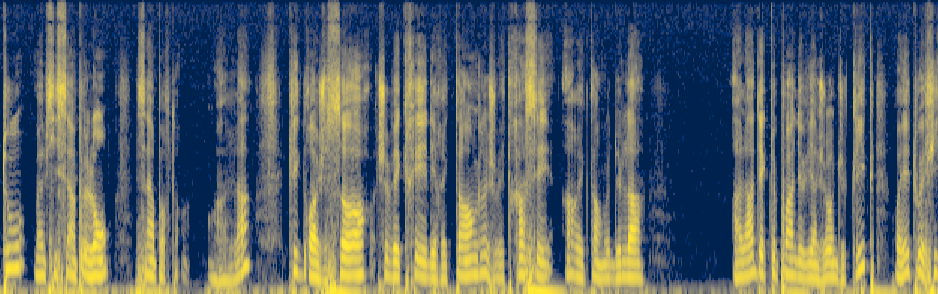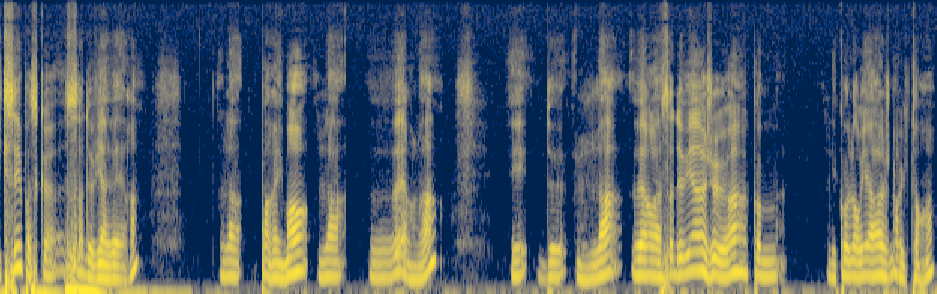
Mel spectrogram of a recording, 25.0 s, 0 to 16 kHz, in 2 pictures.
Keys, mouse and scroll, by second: 1.0 click, 2.7 click, 3.9 right click, 5.7 click, 8.0 click, 10.5 click, 16.0 click, 17.7 click, 20.4 click, 23.5 click.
